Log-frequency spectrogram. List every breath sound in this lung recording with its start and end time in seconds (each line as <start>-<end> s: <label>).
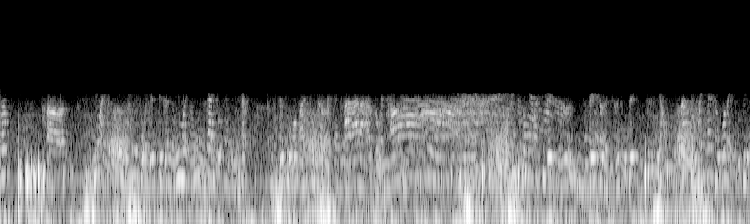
No breath sounds were labelled in this clip.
